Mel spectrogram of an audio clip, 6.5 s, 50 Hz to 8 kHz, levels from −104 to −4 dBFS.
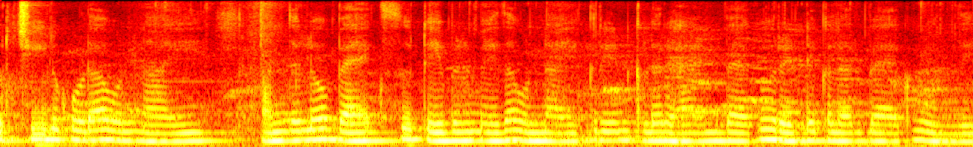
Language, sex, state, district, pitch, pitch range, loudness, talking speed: Telugu, female, Andhra Pradesh, Manyam, 180 Hz, 175-190 Hz, -13 LUFS, 150 wpm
